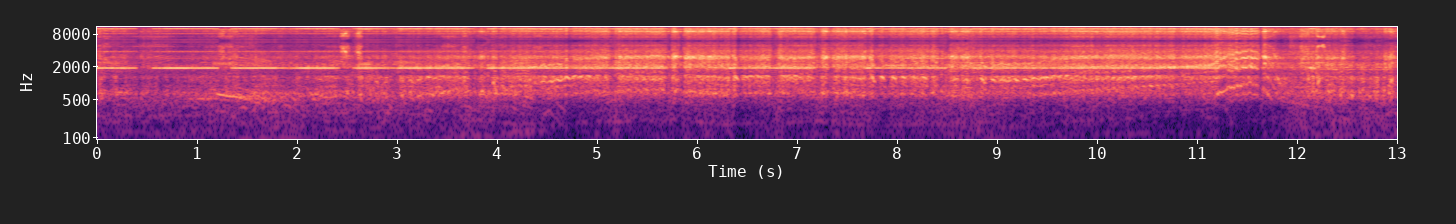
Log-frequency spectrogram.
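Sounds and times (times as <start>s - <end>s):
electric motor and gears whining: 0.0s - 13.0s.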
